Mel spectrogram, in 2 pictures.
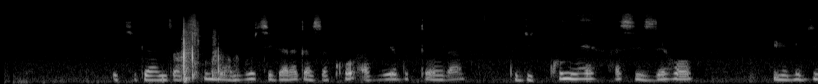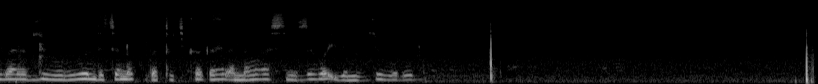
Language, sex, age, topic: Kinyarwanda, female, 18-24, government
